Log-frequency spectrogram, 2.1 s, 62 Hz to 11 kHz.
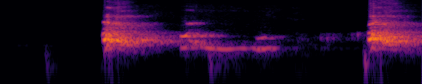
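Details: Blenheim Cavalier King Charles Spaniel puppies, born November 14, 2022, in the Red Barn Cavaliers puppy pen indoors. Two sharp, loud barks: the first drags into a wavering whine, and the second follows about a second and a half later.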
